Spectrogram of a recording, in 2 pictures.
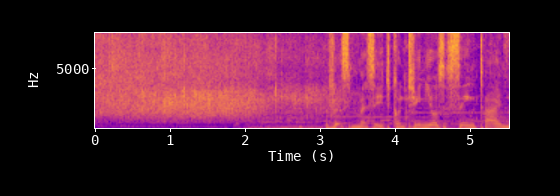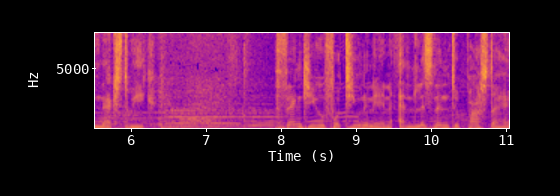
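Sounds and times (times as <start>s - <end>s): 
crowd clapping: 0.0s - 4.4s
speech: 3.1s - 6.7s, 8.0s - 11.0s.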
